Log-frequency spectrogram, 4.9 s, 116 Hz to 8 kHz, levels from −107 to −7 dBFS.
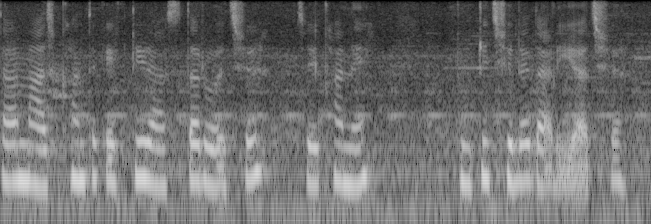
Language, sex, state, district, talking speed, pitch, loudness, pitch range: Bengali, female, West Bengal, Jhargram, 135 wpm, 255 Hz, -34 LUFS, 235-265 Hz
